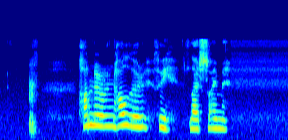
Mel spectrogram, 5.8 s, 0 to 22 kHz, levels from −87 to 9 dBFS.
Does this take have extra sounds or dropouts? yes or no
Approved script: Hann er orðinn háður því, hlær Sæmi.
no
